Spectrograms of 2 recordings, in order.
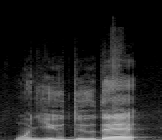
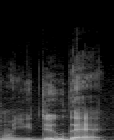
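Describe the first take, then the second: First: "that" lifted high and slowed, pitched way up; stressed repeat. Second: Said in the usual way. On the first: Shown as a demonstration. Driving home the point to learners, high slow stress. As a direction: repeat it, stretching "when you do that" high and slow.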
